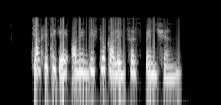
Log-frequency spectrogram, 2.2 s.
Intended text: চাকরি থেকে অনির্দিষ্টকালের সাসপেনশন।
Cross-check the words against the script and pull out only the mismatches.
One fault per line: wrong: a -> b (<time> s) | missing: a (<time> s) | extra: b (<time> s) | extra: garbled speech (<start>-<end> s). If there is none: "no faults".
no faults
